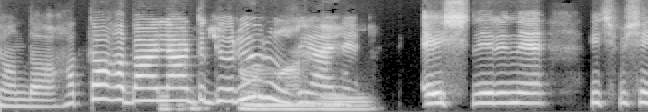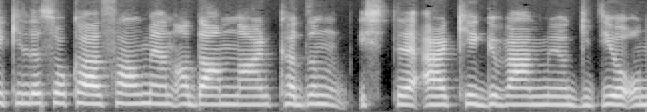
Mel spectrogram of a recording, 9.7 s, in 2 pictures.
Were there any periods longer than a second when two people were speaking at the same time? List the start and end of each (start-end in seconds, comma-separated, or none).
1.2-2.6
